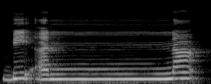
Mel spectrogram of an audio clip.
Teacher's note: तशदीद हो तो थोड़ी देर आवाज़ को नाक में छुपाकर गुन्नाह करेंगे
